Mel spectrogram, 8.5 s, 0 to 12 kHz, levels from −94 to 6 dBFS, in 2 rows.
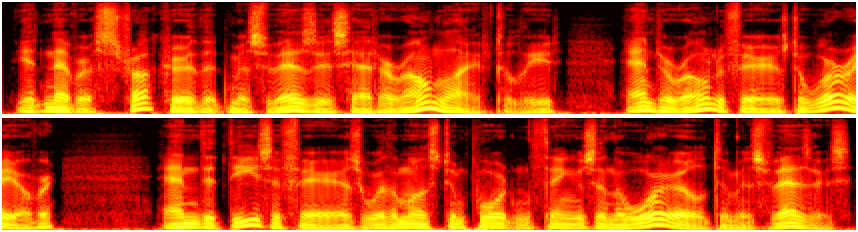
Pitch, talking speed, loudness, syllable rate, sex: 95 Hz, 245 wpm, -17 LUFS, 6.0 syllables/s, male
